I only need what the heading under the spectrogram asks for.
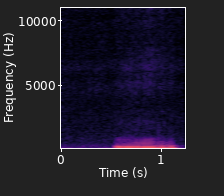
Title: volume up for kitty snores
